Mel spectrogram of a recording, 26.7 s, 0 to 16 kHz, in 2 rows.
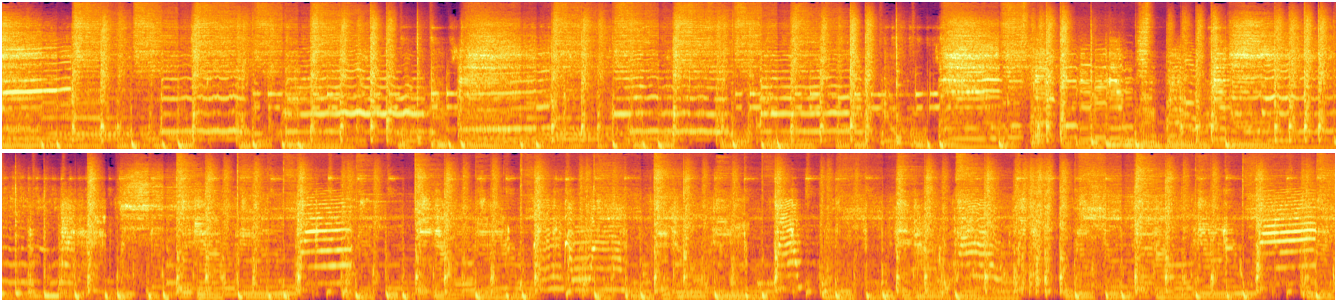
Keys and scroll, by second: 4.6 BackSpace, 7.0-8.4 typing, 24.6 ctrl+s, 26.5 ctrl+BackSpace.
